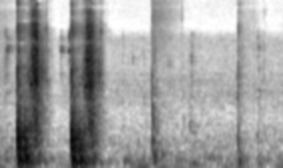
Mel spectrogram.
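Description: A door is placed while building in a video game, giving two loud, close wooden thunks followed by two fainter knocks at uneven intervals.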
